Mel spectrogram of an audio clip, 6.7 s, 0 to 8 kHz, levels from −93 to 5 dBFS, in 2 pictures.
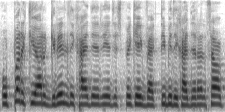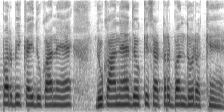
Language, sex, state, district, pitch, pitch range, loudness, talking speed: Hindi, female, Maharashtra, Aurangabad, 210 Hz, 200-225 Hz, -16 LUFS, 275 wpm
